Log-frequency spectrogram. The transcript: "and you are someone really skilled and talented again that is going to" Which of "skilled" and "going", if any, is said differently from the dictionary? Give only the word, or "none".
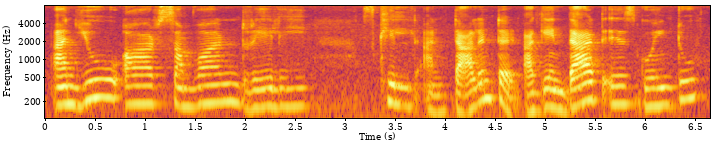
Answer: none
